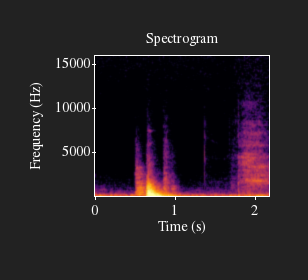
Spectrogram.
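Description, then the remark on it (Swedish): A door thuds shut with a solid knock during an interrogation, as someone comes in to ask about coffee, followed by a faint click and a soft brushing rustle as it settles, with no voices present. “Ja, det var en som kom in genom dörren och frågade om vi ville ha kaffe.”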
